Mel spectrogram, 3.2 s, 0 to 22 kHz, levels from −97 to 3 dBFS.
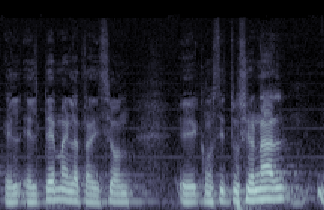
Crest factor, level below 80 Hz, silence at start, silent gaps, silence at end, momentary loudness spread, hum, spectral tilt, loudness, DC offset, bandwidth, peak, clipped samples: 16 dB; -54 dBFS; 0.05 s; none; 0 s; 10 LU; none; -8 dB/octave; -28 LUFS; under 0.1%; 14.5 kHz; -12 dBFS; under 0.1%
